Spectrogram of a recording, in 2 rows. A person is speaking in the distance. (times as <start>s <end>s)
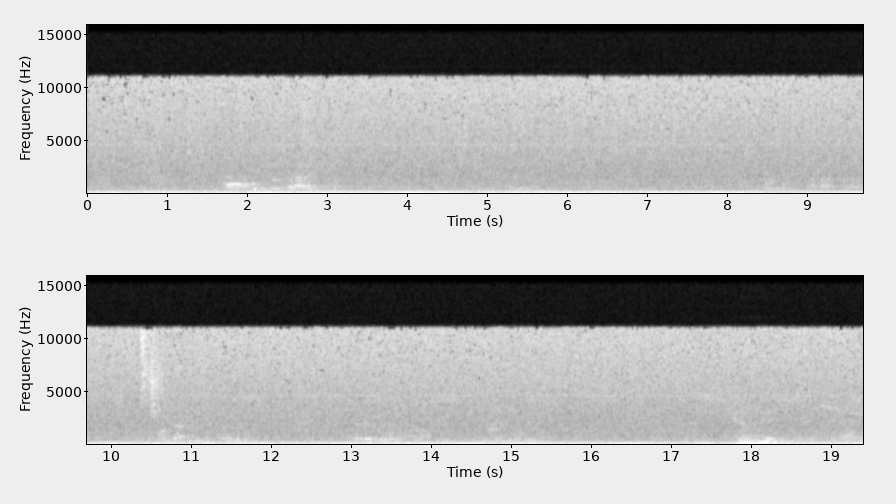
1.6s 3.2s, 8.2s 11.9s, 12.8s 15.3s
